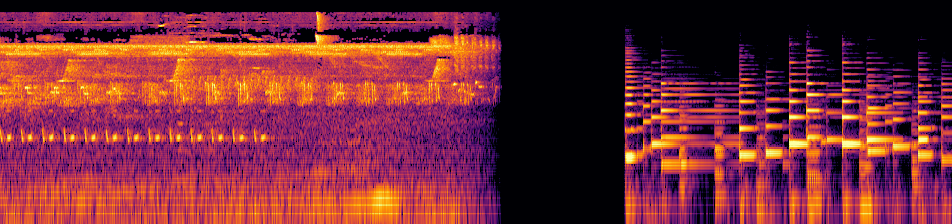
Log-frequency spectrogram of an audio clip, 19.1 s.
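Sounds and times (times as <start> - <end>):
insects chirping: 0.0 - 10.0.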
